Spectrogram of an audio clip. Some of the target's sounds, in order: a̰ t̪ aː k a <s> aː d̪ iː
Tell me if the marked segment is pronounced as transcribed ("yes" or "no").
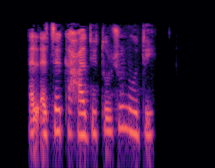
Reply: no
